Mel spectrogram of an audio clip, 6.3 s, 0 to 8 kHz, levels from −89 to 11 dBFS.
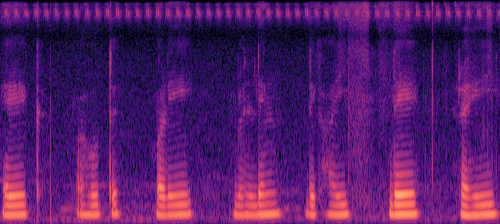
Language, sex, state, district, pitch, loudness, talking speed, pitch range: Hindi, female, Haryana, Charkhi Dadri, 130 Hz, -19 LUFS, 65 wpm, 125-135 Hz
